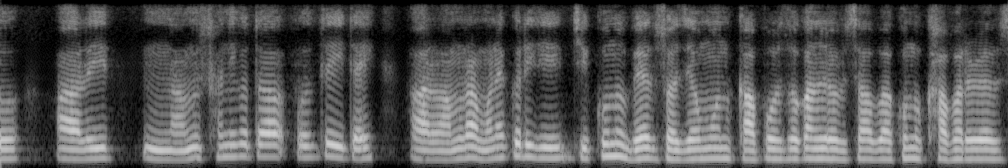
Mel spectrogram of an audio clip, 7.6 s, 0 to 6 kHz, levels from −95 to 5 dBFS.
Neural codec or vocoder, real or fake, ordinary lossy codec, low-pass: codec, 24 kHz, 0.5 kbps, DualCodec; fake; none; 5.4 kHz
